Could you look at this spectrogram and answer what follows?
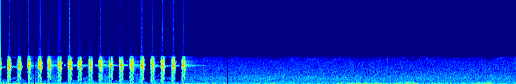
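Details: Goshawk near Tartu, Estonia, calling in a steady run of about fifteen sharp, nasal cackling notes, evenly repeated for nearly four seconds, then falling silent with only low rural background noise remaining.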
